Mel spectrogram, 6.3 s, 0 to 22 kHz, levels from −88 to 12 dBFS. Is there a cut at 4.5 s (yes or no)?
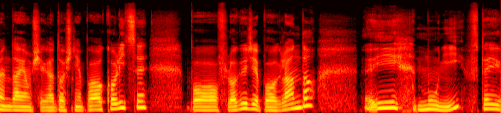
yes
